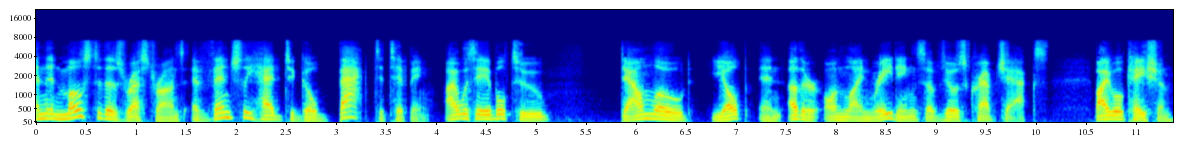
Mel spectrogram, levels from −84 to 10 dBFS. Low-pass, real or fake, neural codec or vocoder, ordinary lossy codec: 7.2 kHz; fake; codec, 16 kHz, 0.2 kbps, FocalCodec; AAC, 32 kbps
